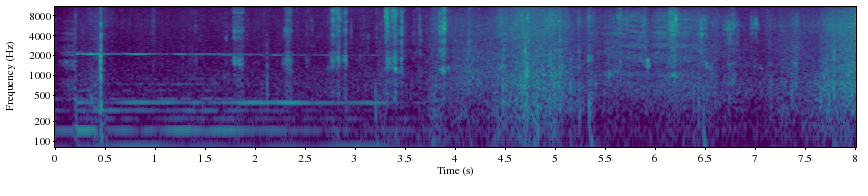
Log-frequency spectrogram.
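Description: A man biting and chewing a raw scorpion, with irregular crisp crunches and wet clicks of the shell between his teeth. A held background-music chord sounds under it for the first three seconds or so.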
